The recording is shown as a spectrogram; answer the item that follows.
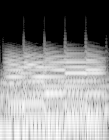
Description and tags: samples i made with my Korg Volca FM
synth, korg, hardware, volca, fm, modulation, sample, frequency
